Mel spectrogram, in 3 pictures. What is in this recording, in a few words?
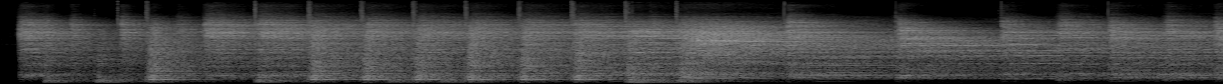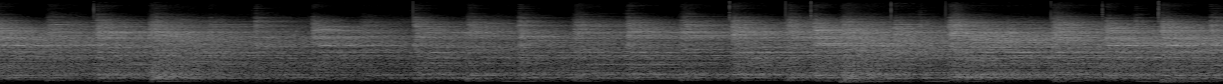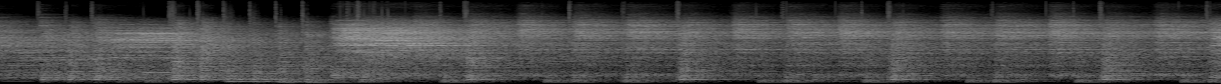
Drums Verb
